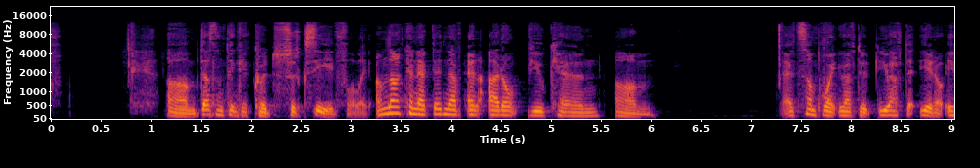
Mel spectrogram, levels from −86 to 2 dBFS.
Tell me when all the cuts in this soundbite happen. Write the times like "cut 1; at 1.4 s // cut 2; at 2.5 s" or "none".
cut 1; at 1.1 s // cut 2; at 2.0 s // cut 3; at 2.8 s // cut 4; at 4.1 s // cut 5; at 4.8 s // cut 6; at 5.5 s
